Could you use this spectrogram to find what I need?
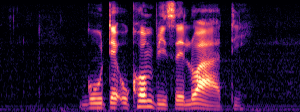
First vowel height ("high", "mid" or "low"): high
